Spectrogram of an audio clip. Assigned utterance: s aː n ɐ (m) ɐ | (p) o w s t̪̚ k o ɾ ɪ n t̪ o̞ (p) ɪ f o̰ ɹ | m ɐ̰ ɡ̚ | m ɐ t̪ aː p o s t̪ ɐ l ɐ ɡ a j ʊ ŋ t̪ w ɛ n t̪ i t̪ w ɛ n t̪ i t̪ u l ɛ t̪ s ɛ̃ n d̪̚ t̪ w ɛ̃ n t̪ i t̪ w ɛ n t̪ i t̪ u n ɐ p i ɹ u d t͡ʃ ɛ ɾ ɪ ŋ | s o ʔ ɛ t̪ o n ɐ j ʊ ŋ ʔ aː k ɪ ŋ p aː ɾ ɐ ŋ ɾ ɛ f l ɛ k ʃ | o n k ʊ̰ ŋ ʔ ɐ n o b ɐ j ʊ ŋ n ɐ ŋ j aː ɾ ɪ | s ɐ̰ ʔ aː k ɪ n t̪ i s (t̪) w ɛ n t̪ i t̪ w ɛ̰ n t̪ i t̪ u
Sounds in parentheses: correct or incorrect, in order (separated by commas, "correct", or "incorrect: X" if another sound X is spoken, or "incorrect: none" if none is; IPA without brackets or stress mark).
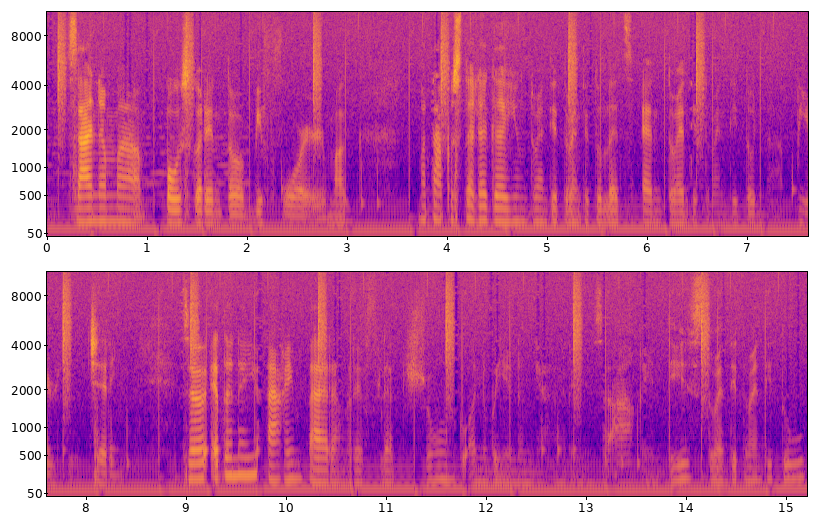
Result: correct, correct, incorrect: b, correct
